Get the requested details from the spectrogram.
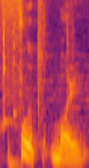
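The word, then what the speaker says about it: fútbol: Presta atenção na pronúncia. Futebol. O T mudo.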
